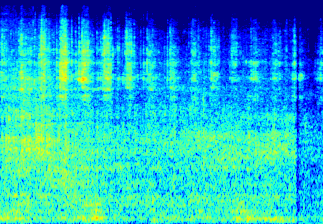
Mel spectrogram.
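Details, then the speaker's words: Secondhand Lionel Southern Railway train set running: a fast, hissy rattle of about four pulses a second over a light whir, so the chuff sounds like a rattle. A possible short or spark was noted; the cause is unknown. "yeah that sounds more like a rattle than the chuff's down"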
